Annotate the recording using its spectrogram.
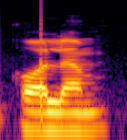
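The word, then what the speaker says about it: column: Which letter is silent in सोलम एंड कॉलम।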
